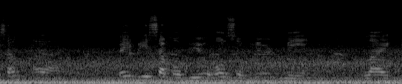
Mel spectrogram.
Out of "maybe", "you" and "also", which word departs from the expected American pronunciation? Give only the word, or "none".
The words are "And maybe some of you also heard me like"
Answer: none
